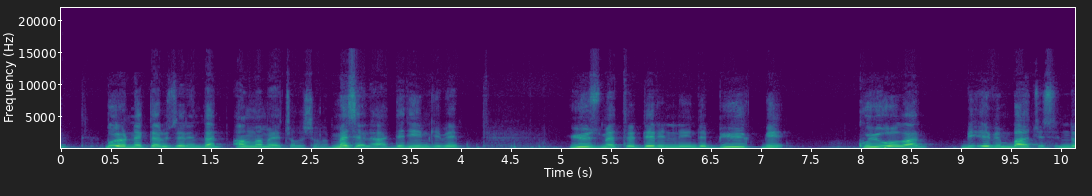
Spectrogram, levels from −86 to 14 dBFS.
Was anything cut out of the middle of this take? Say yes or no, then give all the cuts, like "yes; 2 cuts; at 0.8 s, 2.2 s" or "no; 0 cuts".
no; 0 cuts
